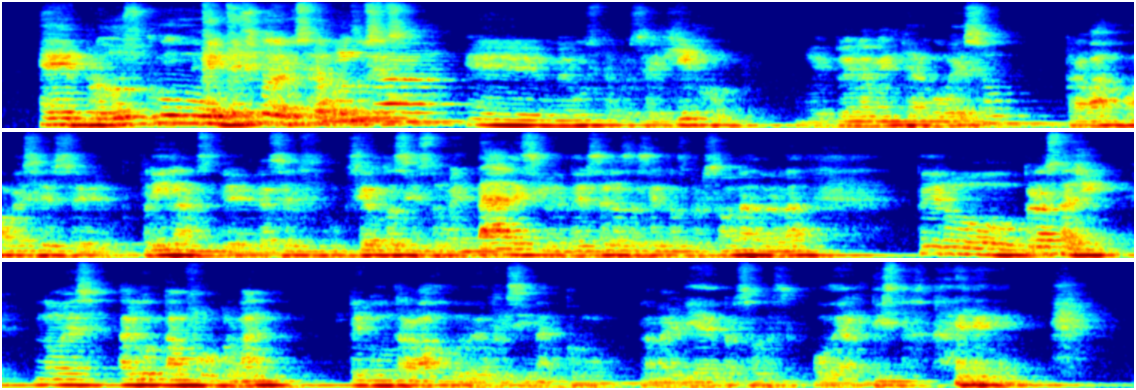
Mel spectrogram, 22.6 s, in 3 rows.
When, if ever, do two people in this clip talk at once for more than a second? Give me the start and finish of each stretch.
1.1-2.6

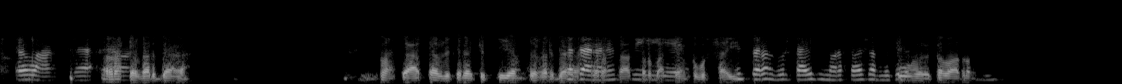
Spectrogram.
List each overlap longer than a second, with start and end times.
5.3-6.7

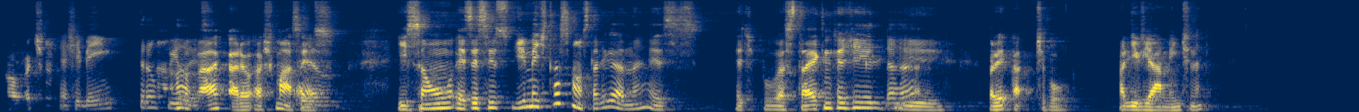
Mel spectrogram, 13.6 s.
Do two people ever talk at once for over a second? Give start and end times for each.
none

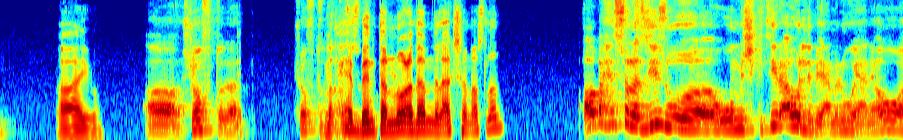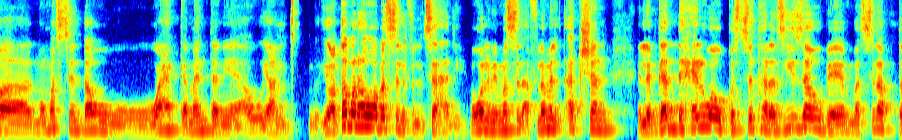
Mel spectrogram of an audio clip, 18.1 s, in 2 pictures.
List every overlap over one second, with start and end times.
none

